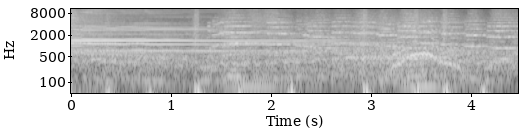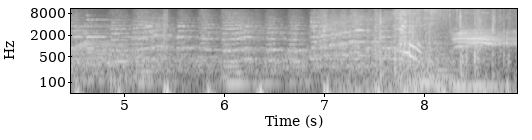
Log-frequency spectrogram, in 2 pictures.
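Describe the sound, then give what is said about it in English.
An aircraft crash landing: a steady droning engine with sliding whines and a regular pounding thud, ending in a loud, rattling crash of impact. “Well, I'm a little banged up, but not even that crash landing could crack this coconut”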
